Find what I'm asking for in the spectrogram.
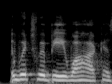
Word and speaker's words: Oaxaca: And Oaxaca is spelled like O-X-A-C-A, something crazy like that. But they spelled it phonetically W-H-A-K-A, I think. But people knew how to pronounce it. W-A, Oaxaca, whatever.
